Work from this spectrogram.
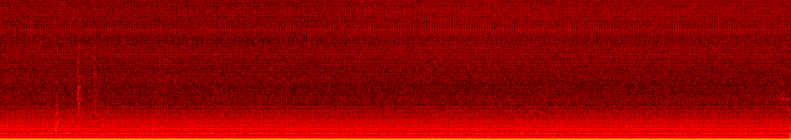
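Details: Nordmende Norma Luxus tube radio with tap-sensitivity, socket removed for bench testing as a tube is pushed in: steady low hum with brief crackling bursts as the contact shifts. Tube socket contact failure is suspected, then doubted; intermittent contact noise.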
